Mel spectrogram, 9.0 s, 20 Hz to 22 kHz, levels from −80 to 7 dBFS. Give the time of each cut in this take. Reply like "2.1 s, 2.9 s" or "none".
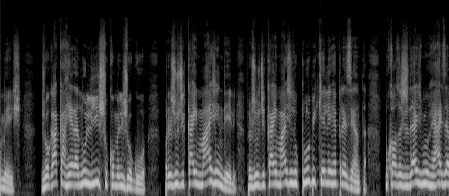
none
